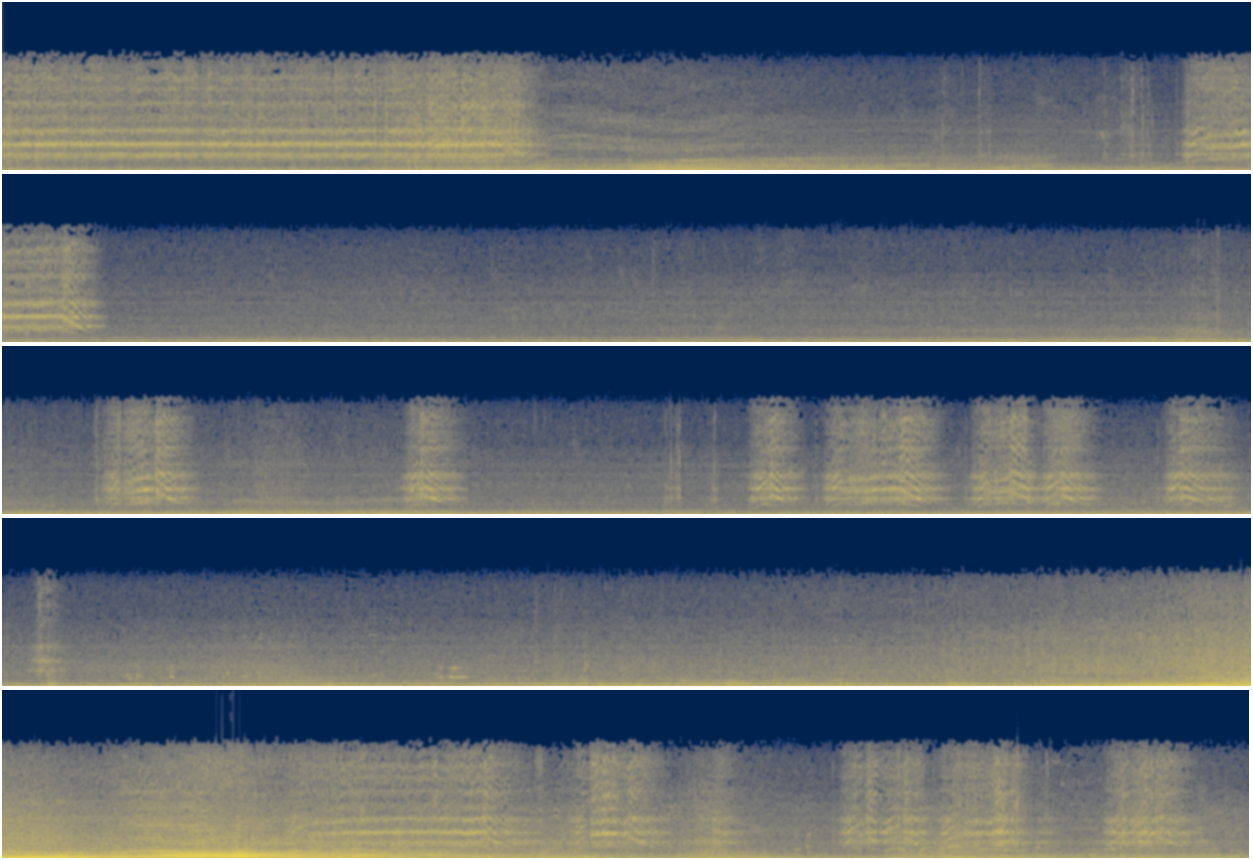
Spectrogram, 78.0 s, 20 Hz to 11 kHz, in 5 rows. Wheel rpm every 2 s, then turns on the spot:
240, 230, 230, 130, 0, 0, 0, 70, 130, 0, 0, 0, 0, 0, 0, 0, 60, 10, 20, 0, 30, 100, 70, 20, 0, 0, 0, 0, 0, 0, 0, 0, 0, 150, 140, 70, 40, 130, 60.
none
